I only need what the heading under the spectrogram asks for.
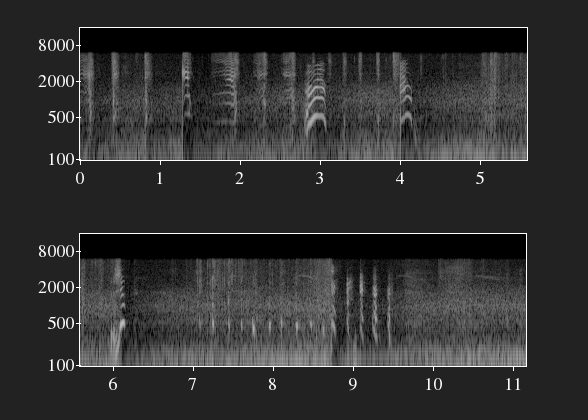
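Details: Pet fox playing indoors on a chilly winter morning, uttering quick high chirps and yelps, some arching up and down in pitch, in irregular bursts; a person talks softly to it throughout.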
